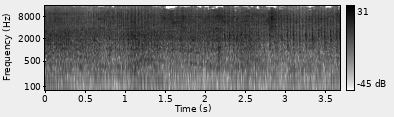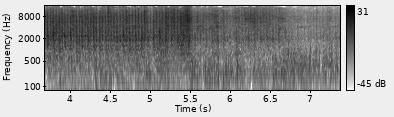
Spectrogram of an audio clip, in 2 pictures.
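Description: Al Ghazi 65 HP tractor's diesel engine running under load while it pulls a disc plough, passing close by and then drawing away. The engine note is steady and loud at first, turns rougher, and thins out in the last couple of seconds.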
